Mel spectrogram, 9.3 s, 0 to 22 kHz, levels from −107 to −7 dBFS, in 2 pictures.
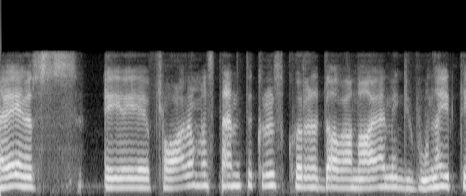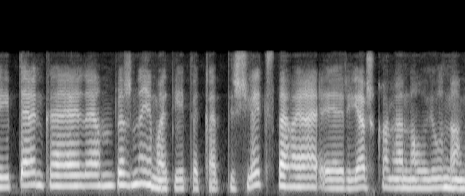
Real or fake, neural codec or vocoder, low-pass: fake; codec, 24 kHz, 1.5 kbps, HILCodec; 7.2 kHz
